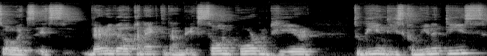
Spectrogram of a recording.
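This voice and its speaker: In a Swiss accent, a man with a high pitch and a dark, mellow tone talks at a moderate pace with ordinary pitch variation. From Switzerland. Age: 40s. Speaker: watch brand ambassador. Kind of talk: podcast interview. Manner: casual, many fillers and restarts.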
